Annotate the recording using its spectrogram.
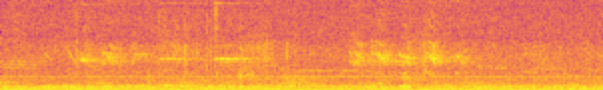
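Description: Near silence: faint room tone, with a few faint, short, high chirps scattered through it.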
